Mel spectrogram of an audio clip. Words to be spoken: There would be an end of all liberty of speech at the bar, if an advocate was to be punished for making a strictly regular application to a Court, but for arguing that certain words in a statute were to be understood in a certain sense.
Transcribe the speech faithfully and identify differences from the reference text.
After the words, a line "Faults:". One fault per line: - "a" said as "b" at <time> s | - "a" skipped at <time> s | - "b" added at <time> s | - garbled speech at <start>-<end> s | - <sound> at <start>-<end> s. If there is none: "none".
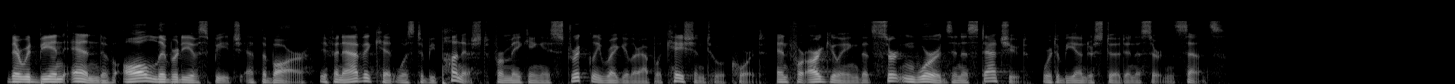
There would be an end of all liberty of speech at the bar, if an advocate was to be punished for making a strictly regular application to a Court, and for arguing that certain words in a statute were to be understood in a certain sense.
Faults:
- "but" said as "and" at 7.8 s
